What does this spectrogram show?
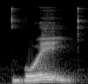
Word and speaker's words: buey: Porque la y no se pronuncia como in yate o en yegua, ¿verdad? sino que se pronuncia como il latina, buey, camaraguei.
